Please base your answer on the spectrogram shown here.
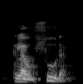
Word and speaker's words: clausura: vamos a ver primero clausura se diría clausura si si usted tuviese acento en la primera no tiene acento en la primera por lo tanto es clausura y clausura operacional ok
